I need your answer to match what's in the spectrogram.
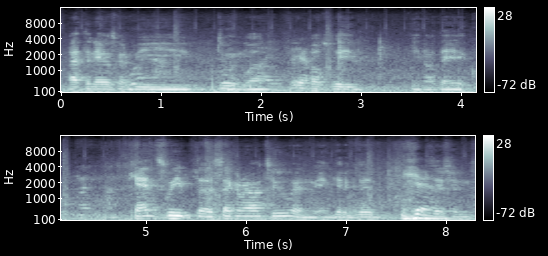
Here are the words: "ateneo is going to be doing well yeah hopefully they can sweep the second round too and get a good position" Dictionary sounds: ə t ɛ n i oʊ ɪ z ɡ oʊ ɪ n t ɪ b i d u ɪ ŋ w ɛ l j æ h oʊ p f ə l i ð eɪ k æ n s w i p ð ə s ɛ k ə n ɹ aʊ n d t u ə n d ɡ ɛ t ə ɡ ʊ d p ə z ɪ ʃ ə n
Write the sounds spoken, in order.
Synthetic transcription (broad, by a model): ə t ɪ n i ɪ z ɡ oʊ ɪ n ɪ b i d u ɪ ŋ w ɛ l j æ h oʊ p f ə n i ð eɪ k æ n s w i p ð ə s ɛ k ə n ɹ aʊ n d t u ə n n ɡ ɛ t ə ɡ ʊ d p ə z ɪ ʃ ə n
